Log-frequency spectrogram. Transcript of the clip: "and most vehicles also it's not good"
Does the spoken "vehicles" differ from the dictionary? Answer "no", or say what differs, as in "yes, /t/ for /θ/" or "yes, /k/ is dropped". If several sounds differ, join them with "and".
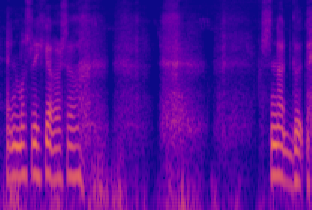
yes, /z/ is dropped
